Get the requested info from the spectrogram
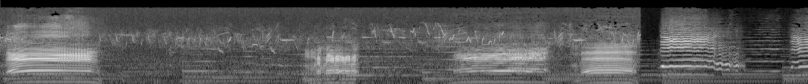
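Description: An animal bleating five times in loud, drawn-out calls, one about four seconds in with a wavering quaver and the last one higher-pitched and falling. Soft piano music plays steadily underneath.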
